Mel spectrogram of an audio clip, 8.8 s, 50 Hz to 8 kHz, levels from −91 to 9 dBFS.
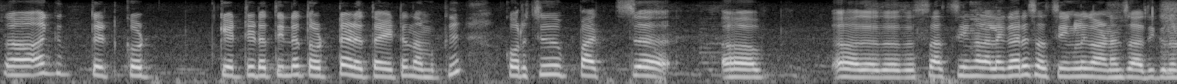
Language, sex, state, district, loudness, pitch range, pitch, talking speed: Malayalam, female, Kerala, Kollam, -14 LUFS, 230-280 Hz, 260 Hz, 110 wpm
